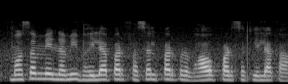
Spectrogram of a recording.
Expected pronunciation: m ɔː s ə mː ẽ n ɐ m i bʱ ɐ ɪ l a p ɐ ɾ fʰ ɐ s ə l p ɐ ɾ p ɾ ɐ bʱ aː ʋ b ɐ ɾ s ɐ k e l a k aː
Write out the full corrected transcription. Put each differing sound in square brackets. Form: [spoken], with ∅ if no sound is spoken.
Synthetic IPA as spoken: m ɔː s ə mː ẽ n ɐ m i bʱ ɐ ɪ l a p ɐ ɾ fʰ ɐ s ə l p ɐ ɾ p ɾ ɐ bʱ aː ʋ [p] ɐ [ɽ] s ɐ k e l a k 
